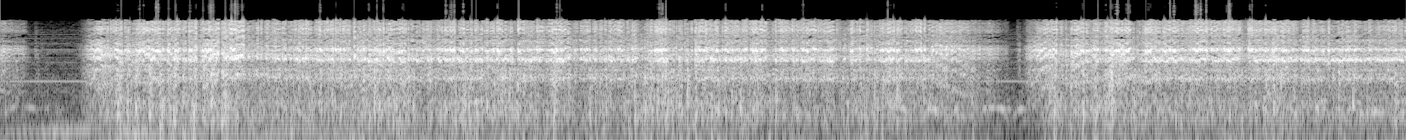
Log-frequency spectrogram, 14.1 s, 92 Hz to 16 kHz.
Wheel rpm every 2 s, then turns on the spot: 90, 240, 230, 230, 170, 150, 230.
none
